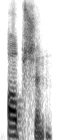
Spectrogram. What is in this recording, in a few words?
"option", Indian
